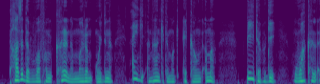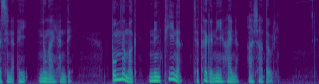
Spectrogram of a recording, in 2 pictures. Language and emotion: Manipuri, fearful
